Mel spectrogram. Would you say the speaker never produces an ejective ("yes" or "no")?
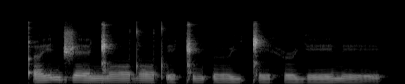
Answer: no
